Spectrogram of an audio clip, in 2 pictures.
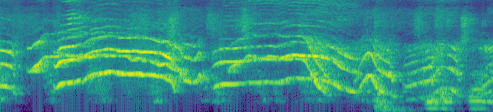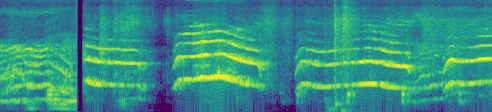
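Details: Several newborn Teddy Retriever puppies whimpering indoors during whelping: arched harmonic cries, irregularly spaced, overlapping with rougher grunting squeaks and soft handling noises.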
